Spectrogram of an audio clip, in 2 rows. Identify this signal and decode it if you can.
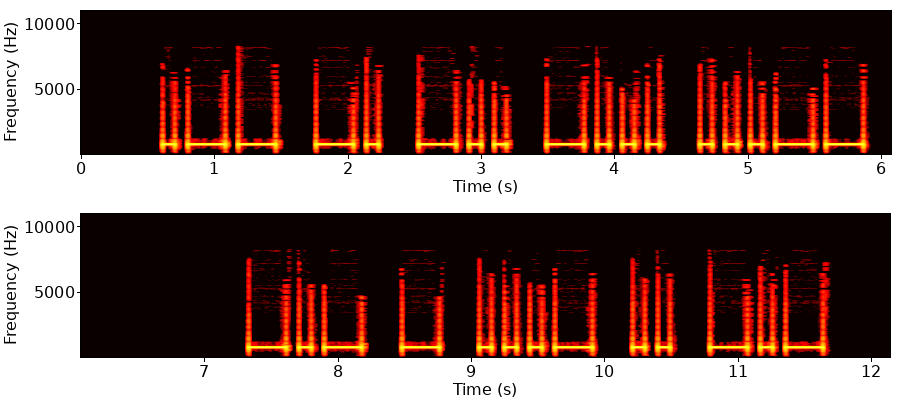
Morse code, heard as a keyed tone, about 13 wpm, 800 Hz. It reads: WNDB3 KTVIK
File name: LEZIONI / 6 PKX0 / 6 PK 12wpm 2006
